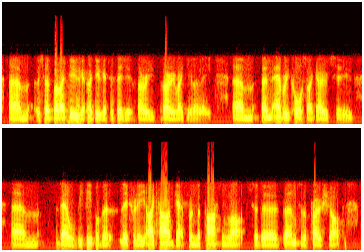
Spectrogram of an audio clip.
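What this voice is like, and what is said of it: Non-American accent. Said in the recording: “most people can tell from my accent, I'm not from the US”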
